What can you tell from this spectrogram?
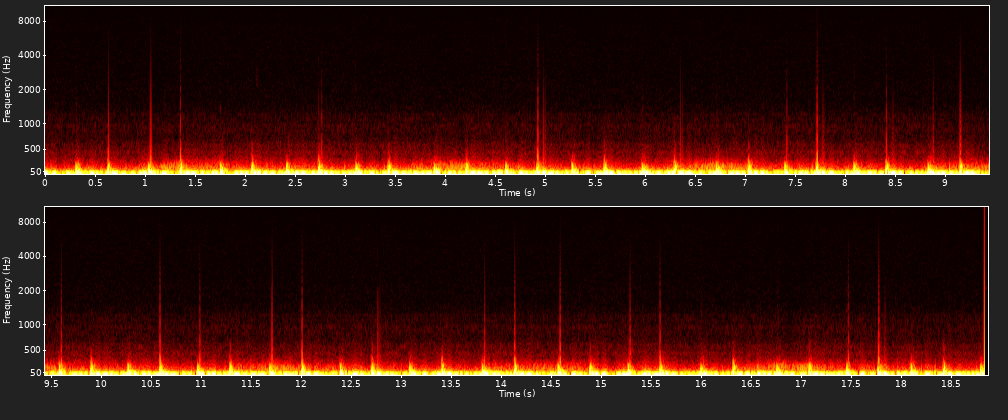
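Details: Soothing ASMR heartbeat recording: steady, regular, deep heartbeat thumps with a soft low hum underneath, continuing throughout.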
